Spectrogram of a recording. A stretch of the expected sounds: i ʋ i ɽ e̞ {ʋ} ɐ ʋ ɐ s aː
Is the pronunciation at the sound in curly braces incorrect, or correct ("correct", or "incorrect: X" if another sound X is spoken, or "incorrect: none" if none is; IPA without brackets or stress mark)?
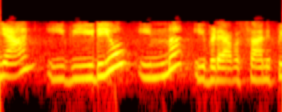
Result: incorrect: none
